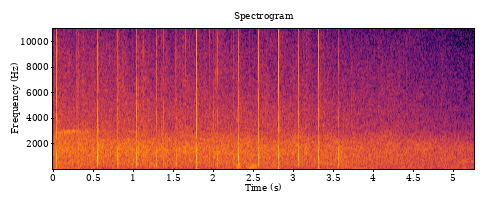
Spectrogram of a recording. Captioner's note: audience cheers and applauds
